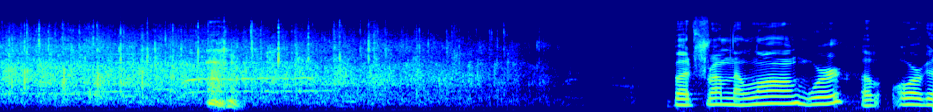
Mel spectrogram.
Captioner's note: cheers and applause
